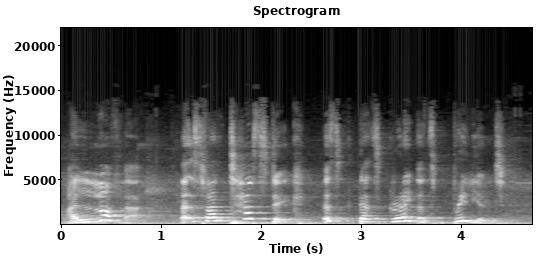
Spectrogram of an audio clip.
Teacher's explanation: with the British I'm not emphasizing the vowels I'm emphasizing the consonants I'm pushing forward on the consonants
